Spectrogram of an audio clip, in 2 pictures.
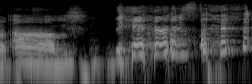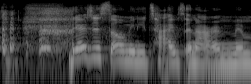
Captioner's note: laughs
